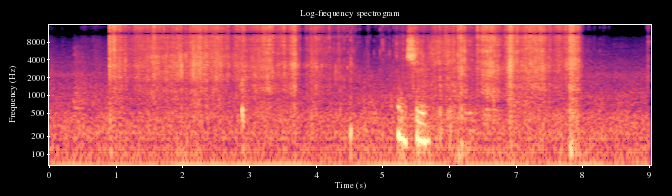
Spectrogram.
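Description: A plastic packet crinkles as a hand handles it.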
